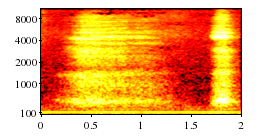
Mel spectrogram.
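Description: A long, breathy, drawn-out yawn, ending in a short, sharper exhale near the end. No talking, just a faint steady hum underneath.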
